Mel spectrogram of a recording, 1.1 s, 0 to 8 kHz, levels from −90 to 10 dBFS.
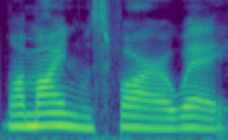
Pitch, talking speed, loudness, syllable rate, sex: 195 Hz, 265 wpm, -15 LUFS, 5.7 syllables/s, female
